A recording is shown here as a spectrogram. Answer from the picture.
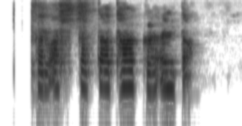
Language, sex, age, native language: Icelandic, male, 14, Icelandic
